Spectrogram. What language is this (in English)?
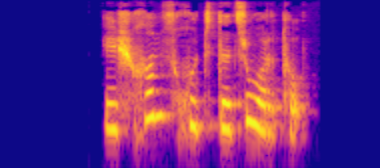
Abkhazian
